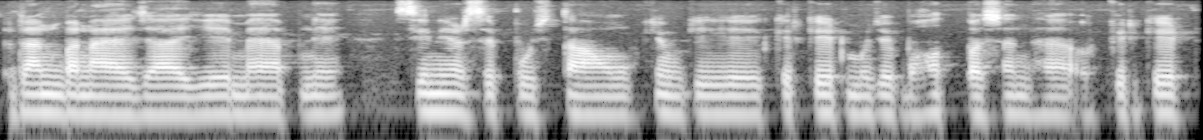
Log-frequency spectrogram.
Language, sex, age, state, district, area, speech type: Urdu, male, 30-45, Bihar, Supaul, urban, spontaneous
